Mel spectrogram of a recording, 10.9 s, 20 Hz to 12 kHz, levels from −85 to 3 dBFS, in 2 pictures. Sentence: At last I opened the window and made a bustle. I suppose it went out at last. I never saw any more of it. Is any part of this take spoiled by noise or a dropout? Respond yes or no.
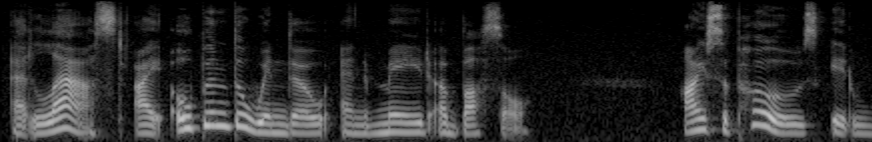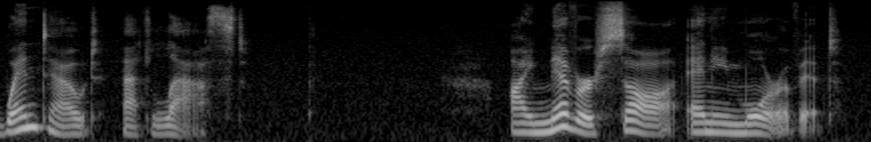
no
